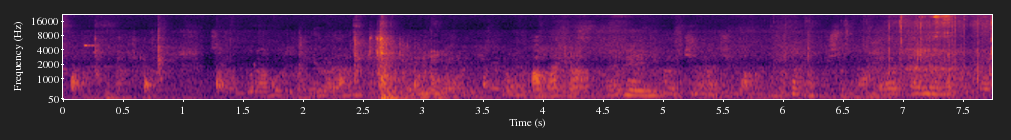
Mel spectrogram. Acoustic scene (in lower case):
crowded indoor space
